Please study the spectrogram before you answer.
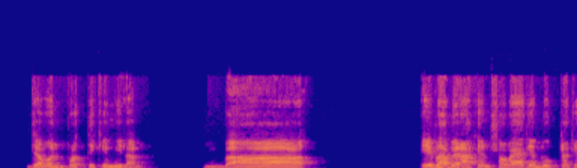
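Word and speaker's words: ب: অর্থাৎ এসবিএম মেথডে আমি বলি যে স্বাভাবিকভাবে আপনার কোনো কষ্ট কসরত কিচ্ছু করতে হবে না, আপনি স্বাভাবিকভাবে শুধু দুইটা ঠোঁটকে মিলাবেন। যেমন প্রত্যেকে মিলান বা, এইভাবে রাখেন, সবাই আগে মুখটাকে মেলান, এমনি চুপ হয়ে যান, সাইলেন্ট।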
